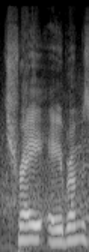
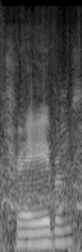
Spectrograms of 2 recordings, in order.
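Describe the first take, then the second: First: The two names are said as separate words. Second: The two names are drawn together into one.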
